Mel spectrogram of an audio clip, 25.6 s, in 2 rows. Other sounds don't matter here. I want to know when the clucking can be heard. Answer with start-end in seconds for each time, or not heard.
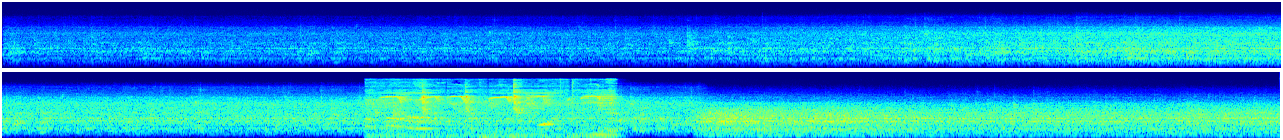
16.4-18.9.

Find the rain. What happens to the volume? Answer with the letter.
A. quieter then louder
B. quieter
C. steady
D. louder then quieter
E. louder
E.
